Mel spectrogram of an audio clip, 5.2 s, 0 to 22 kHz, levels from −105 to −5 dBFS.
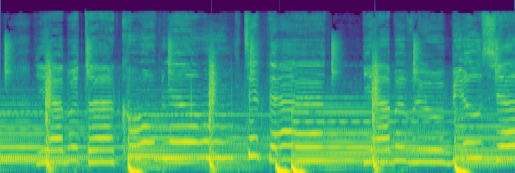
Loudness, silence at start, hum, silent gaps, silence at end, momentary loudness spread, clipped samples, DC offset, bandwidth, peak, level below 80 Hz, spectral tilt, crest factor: -13 LUFS; 0 s; none; none; 0 s; 6 LU; under 0.1%; under 0.1%; 16.5 kHz; 0 dBFS; -20 dBFS; -5.5 dB/octave; 12 dB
